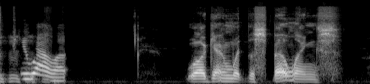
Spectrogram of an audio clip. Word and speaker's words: Puyallup: pu all up because it sure looks like poyolap but it's puella well again with the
